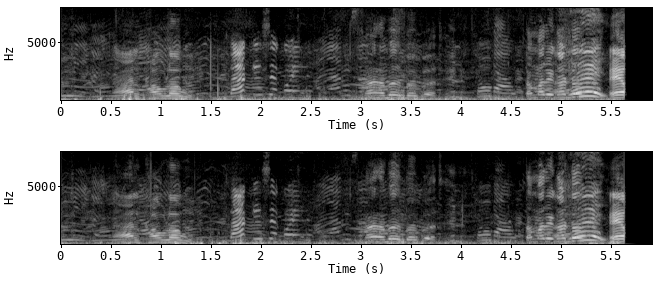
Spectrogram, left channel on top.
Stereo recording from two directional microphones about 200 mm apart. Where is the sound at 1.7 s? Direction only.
10° right (ahead or behind).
